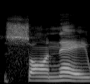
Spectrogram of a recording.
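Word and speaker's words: sonei (שונא): The word hate in Hebrew, spelled the way that we spell it, is S-A-N-E. It is sane. But in the pronunciation, the Hebrew pronunciation is sonei, which means literally to hate or despise or to be unloved.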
